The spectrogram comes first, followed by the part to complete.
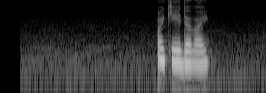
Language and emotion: Russian, neutral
